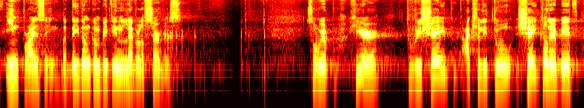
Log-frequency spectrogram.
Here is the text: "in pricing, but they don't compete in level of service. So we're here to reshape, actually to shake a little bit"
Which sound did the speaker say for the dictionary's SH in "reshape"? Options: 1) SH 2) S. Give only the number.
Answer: 1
